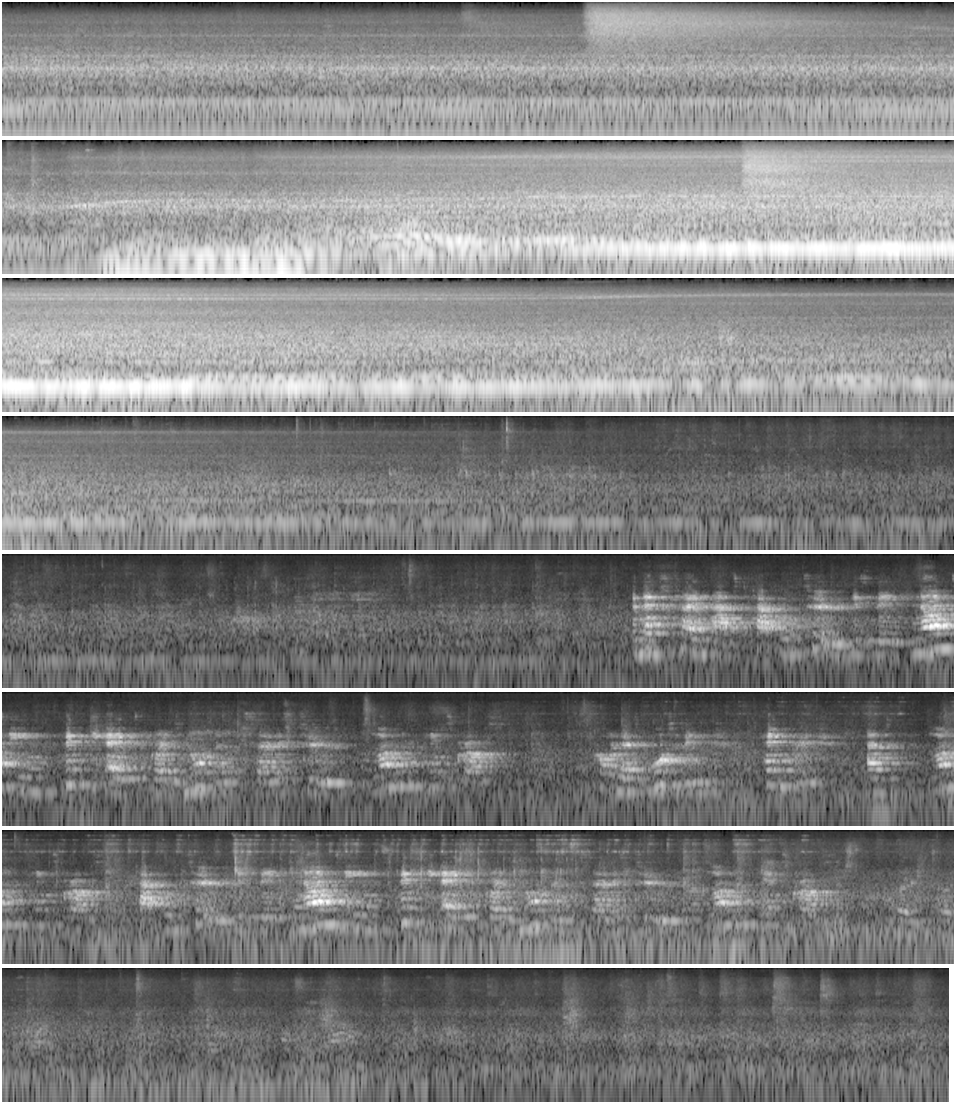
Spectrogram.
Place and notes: Ely, Station Rd, Cambridgeshire, Ely, UK - Diesel train stopped and departing
Diesel train stopped in train station and departing. Sounds from arriving travellers and public announcement
Train diesel arrêté en gare, puis re-démarrant. Annonce et bruits de voyageurs arrivant en gare.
